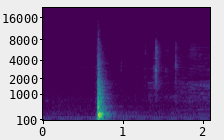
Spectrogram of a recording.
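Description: A hair dryer being picked up: one sharp knock about two-thirds of a second in, then two light clicks, and near the end a faint steady whirr begins.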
